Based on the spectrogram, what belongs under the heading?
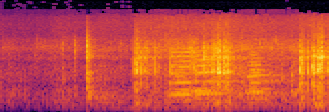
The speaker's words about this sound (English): You hear that static? My favorite tune, but I don't think it'll make the top ten.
